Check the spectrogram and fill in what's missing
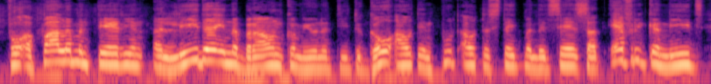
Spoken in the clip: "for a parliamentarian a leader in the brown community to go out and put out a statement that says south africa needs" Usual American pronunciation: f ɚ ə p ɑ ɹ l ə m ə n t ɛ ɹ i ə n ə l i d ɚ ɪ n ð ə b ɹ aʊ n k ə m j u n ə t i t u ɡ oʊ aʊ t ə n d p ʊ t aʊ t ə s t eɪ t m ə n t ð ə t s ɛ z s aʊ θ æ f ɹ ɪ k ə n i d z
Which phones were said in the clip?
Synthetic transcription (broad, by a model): f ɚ ə p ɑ l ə m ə n t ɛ ɹ i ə n ə l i d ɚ ɪ n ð ə b ɹ aʊ n k ə m j u n ə t i t u ɡ oʊ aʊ t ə n p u t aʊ t ə s t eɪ t m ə n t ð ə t s ɛ z s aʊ t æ f ɹ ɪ k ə n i d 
